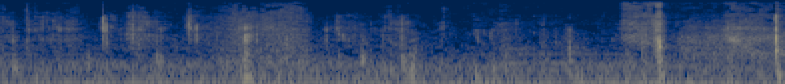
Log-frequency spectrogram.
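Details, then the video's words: Red panda smacking: sharp, wet mouth clicks and smacks, irregular and scattered, with a few louder snaps near the end over a low, steady background hum. "Red panda smacks"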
